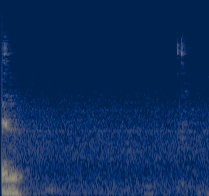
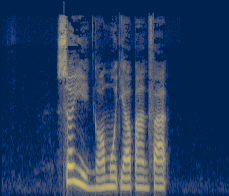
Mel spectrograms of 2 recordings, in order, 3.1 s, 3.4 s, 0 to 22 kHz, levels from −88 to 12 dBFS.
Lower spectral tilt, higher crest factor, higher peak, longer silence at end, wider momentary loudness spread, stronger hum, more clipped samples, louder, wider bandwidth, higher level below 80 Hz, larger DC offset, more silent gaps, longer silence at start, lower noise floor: first, -6.5 dB/octave vs -3.5 dB/octave; first, 24 dB vs 18 dB; second, -16 dBFS vs 0 dBFS; second, 0.4 s vs 0.95 s; first, 29 LU vs 8 LU; neither; neither; second, -37 LUFS vs -14 LUFS; second, 11 kHz vs 16.5 kHz; first, -44 dBFS vs -66 dBFS; neither; neither; second, 0 s vs 0.85 s; second, -64 dBFS vs -69 dBFS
